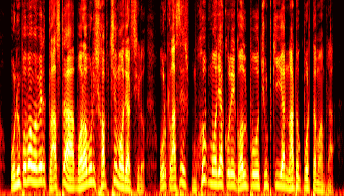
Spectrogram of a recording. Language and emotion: Bengali, happy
